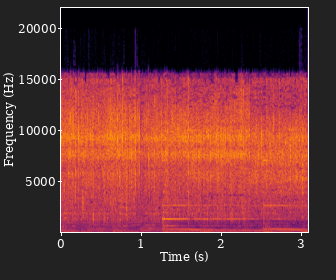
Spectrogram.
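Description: Finely chopped tomato fries with onions in a pan, a continuous crackling sizzle with a faint steady hum underneath and a slight lift in intensity partway through.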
